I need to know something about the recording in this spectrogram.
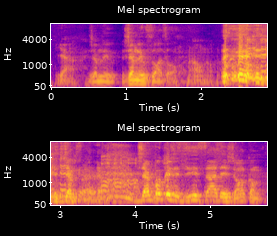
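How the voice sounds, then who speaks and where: A man from Montreal talking as a guest in a casual interview, halting often, restarting phrases and slipping into English words. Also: medium pitch, big pitch swings, crowd noise. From Montreal, Canada.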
